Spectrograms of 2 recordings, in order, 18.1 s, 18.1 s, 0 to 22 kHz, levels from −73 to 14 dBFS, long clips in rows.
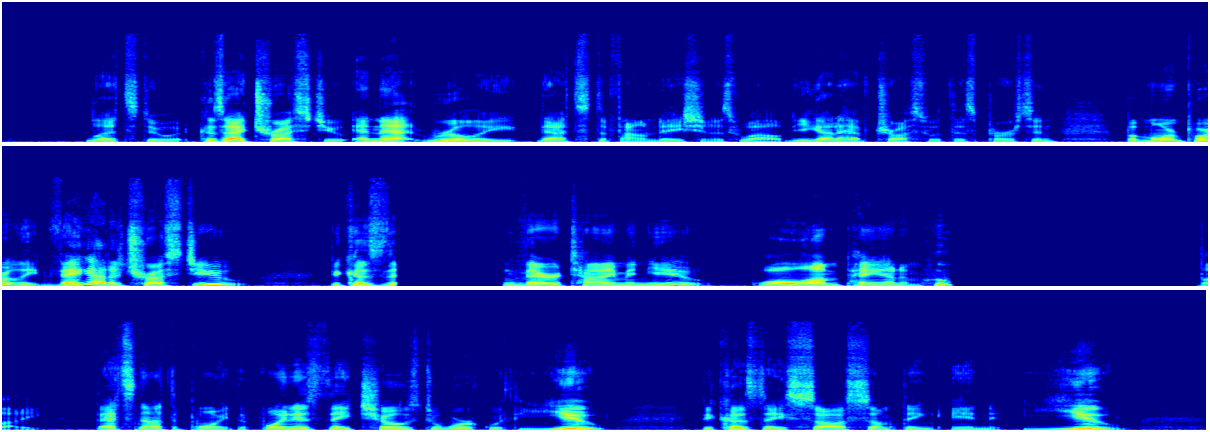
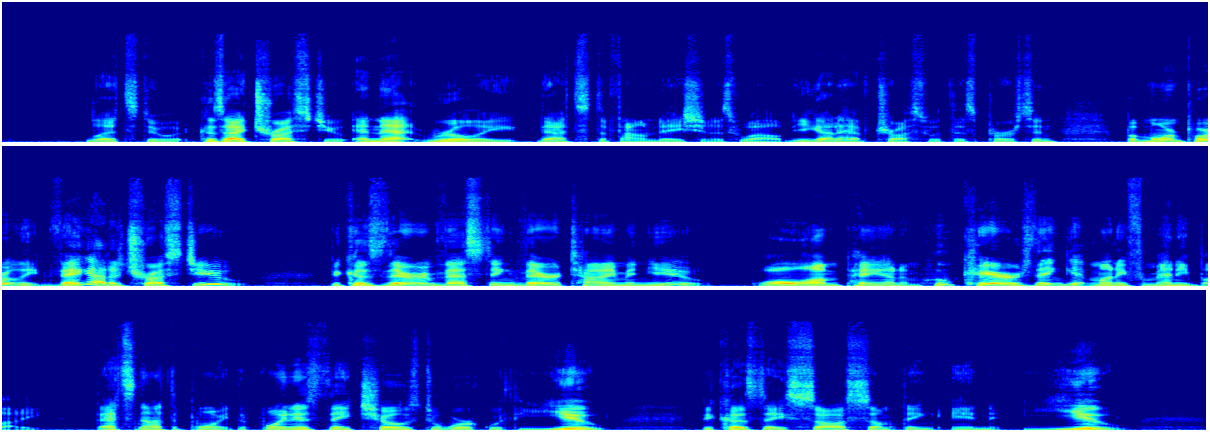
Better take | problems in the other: second | audio cutting out; at 8 s for 0.5 s and at 11 s for 1 s

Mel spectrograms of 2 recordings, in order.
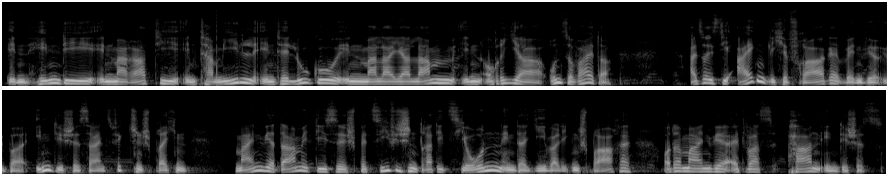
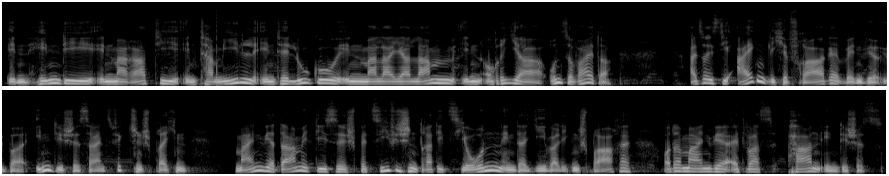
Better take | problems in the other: neither | none

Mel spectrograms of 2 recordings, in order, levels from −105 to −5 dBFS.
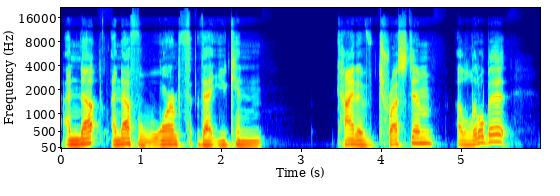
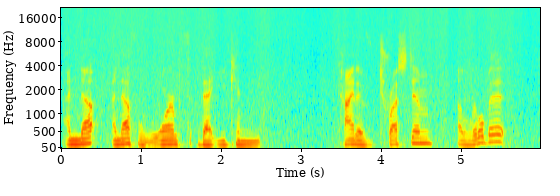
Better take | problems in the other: first | hiss; noticeable; throughout; 10 dB below the speech

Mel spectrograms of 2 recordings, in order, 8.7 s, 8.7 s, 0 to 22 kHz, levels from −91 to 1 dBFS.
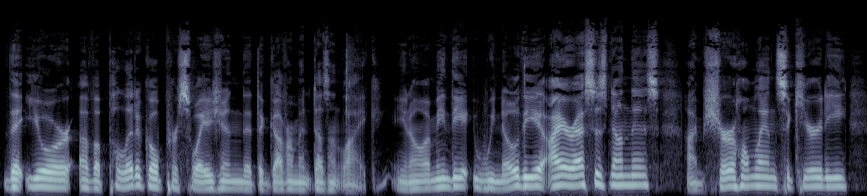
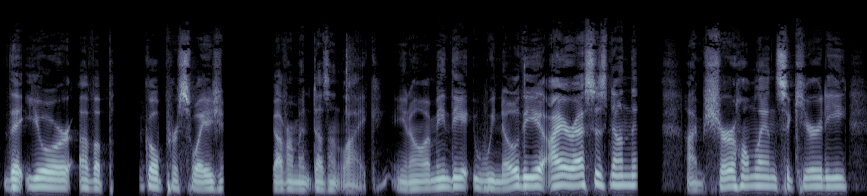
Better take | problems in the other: first | audio cutting out; at 1 s, at 2 s and at 6.5 s

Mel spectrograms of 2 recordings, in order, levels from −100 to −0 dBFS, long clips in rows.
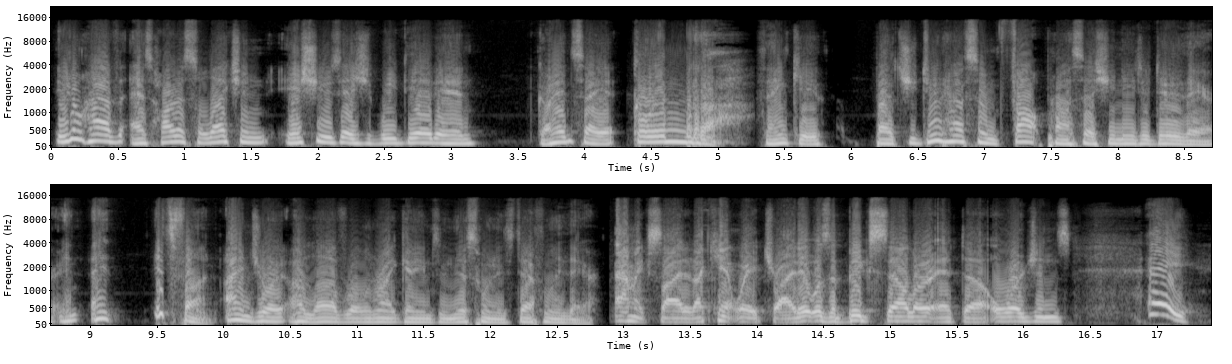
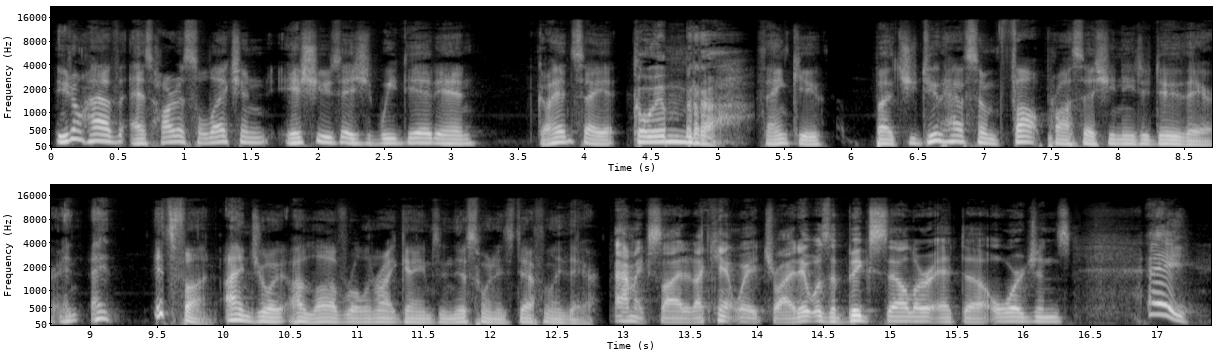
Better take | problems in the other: second | distortion; heavy; 18% of the sound clipped

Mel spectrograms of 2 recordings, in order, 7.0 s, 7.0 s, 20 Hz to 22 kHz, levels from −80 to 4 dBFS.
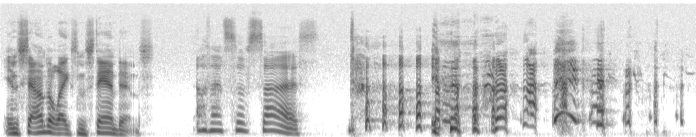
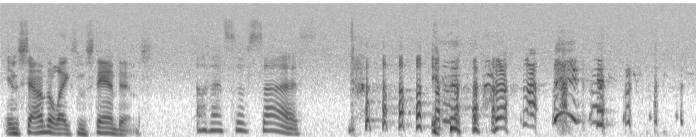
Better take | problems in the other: first | hiss; loud; throughout; 8 dB below the speech; faint in the first

